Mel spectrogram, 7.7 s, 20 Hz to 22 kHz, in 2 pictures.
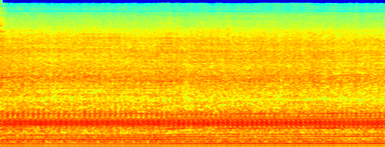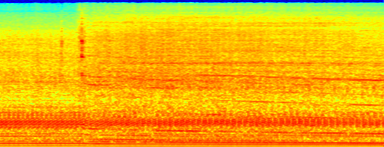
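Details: Derette XC1100 mini skid steer engine driving a heavy Rut Manufacturing Termite disc mulcher. Drone dips briefly as the disc engages, then pitch climbs as it spins up; normal loading, no fault.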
